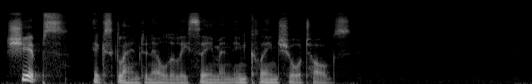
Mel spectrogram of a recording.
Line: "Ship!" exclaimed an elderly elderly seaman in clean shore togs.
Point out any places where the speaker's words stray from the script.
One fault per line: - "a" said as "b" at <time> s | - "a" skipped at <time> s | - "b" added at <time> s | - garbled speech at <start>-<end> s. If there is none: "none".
- "Ship" said as "Ships" at 0.1 s
- "elderly" skipped at 1.9 s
